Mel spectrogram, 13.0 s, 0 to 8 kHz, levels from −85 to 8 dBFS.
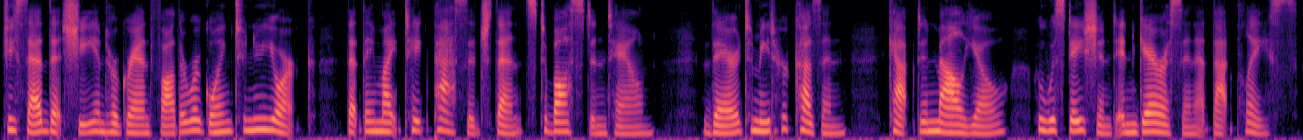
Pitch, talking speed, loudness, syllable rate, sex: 185 Hz, 165 wpm, -19 LUFS, 4.5 syllables/s, female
